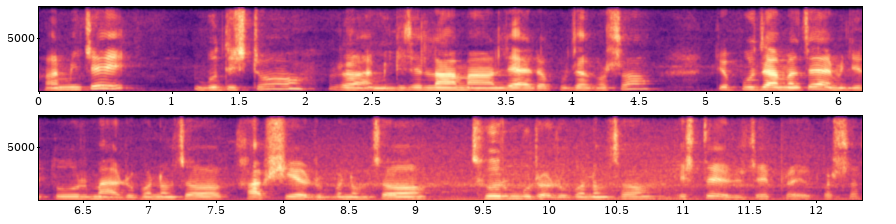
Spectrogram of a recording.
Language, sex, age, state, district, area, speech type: Nepali, female, 60+, West Bengal, Kalimpong, rural, spontaneous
